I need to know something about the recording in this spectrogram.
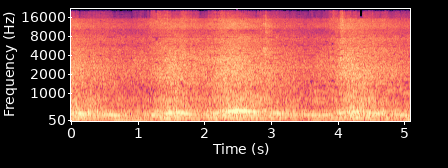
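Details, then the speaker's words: Toyota Hilux D40 diesel, previously low power, throttle delay and turbo actuator issue, after XADO engine treatment: revs climb and fall cleanly with each pedal blip, no hesitation; much improved. "Yung galit niya, marinig mo talaga, ibang iba na kaysa kanina."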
